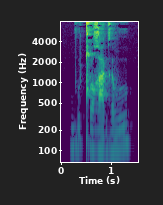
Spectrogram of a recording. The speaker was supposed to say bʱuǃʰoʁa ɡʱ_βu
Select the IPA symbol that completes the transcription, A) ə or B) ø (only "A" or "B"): A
